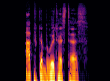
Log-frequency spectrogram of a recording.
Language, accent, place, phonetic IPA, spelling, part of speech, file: German, Germany, Berlin, [ˈapɡəˌbʁyːtəstəs], abgebrühtestes, adjective, De-abgebrühtestes.ogg
- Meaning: strong/mixed nominative/accusative neuter singular superlative degree of abgebrüht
